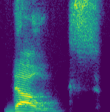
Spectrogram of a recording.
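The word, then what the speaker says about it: doubts: डाउटफुल डेट्स, DOUBT, B is silent, डाउट्स।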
